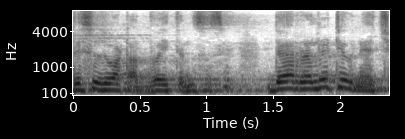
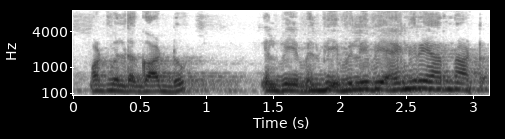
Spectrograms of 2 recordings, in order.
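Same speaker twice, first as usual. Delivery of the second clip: normal talking voice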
